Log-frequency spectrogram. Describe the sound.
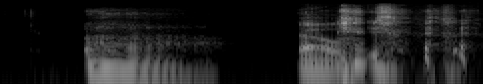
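A long, voiced sigh played as a sound effect, sliding downward in pitch and fading out. After a short pause, a voice starts talking.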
